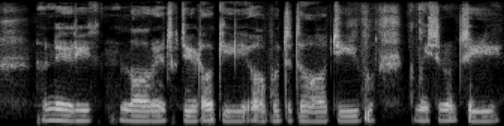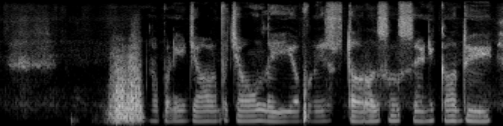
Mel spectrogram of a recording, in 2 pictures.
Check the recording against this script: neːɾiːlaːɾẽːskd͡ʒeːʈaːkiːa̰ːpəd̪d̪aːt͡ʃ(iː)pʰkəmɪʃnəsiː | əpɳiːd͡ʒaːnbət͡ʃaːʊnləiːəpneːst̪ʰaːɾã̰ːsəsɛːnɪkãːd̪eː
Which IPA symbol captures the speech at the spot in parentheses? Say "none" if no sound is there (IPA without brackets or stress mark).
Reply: iː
